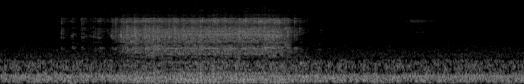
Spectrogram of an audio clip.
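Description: Sewing machine stitching a silk blouse, a steady close mechanical whirring and clicking that runs throughout, with a brighter rattling burst in the middle seconds.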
